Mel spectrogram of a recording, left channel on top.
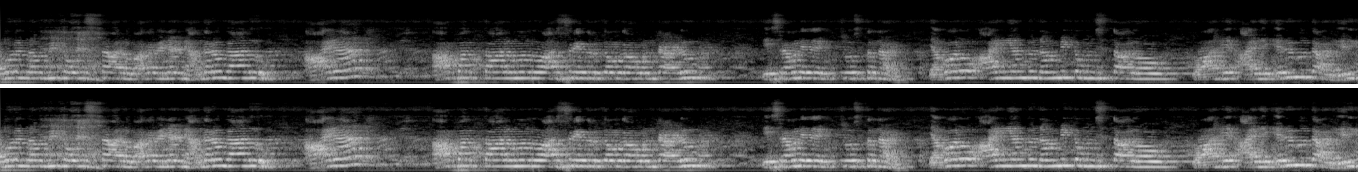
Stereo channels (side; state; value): left; quieter; 4.8 dB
